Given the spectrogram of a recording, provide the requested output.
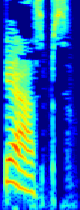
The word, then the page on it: gasps: British English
